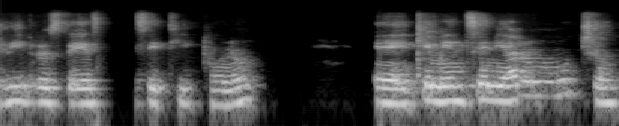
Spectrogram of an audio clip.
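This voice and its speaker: In a dark, mellow tone, a woman speaks at a medium pitch. Her pace is very slow and her pitch variation ordinary. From United States. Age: 80s+. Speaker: poet and writer. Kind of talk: interview. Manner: halting, many fillers.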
